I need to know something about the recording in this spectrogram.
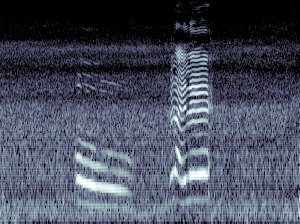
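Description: Steady rush of a shallow stream flowing over rocks below a weir spillway. Over it a voice calls out twice without words: a long falling 'ooh' about a second and a half in, then a louder, higher, wavering shout around three and a half seconds.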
